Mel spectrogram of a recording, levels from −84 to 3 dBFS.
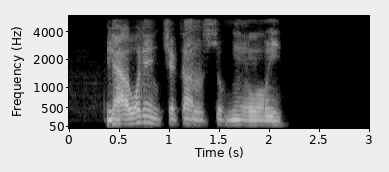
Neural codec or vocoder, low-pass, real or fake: codec, 16 kHz in and 24 kHz out, 0.6 kbps, FireRedTTS-2 codec; 5.4 kHz; fake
